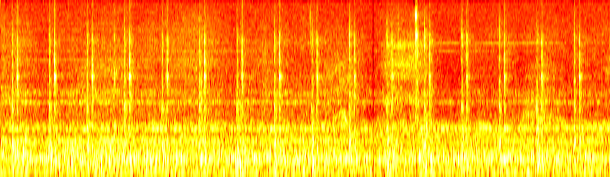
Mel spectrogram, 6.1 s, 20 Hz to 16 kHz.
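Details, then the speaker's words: New Vevor diesel heater at startup, outlet around 93°F and warming: light, even clicking of the fuel pump two to three times a second over a fan hum that ramps up; normal operation. "You hear the clicking in it. And then you can hear it starting to make the noise. It's ramping up."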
